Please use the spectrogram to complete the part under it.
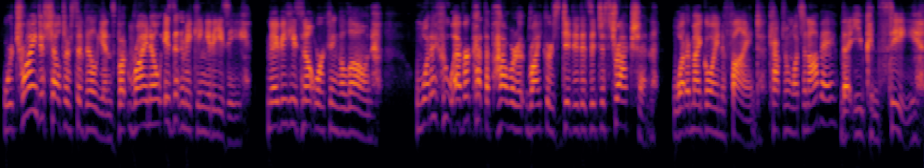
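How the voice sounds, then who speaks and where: A woman's voice: medium pitch, bright, forceful tone, no room sound, close to an everyday voice, low-quality recording. A woman playing a tough, overworked police captain in a video game, speaking in a clipped, authoritative, dry manner. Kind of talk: dramatic video game dialogue.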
